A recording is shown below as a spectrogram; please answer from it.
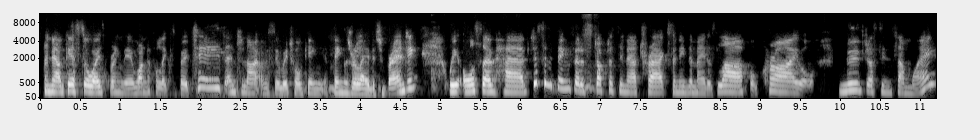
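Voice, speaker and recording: Lively woman hosting an online chat. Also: mid-range voice, brisk, dry recording, muffled recording. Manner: chatty, reads out viewer messages, laughs often. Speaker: host. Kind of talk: live online chat show. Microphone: video call.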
